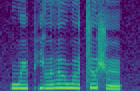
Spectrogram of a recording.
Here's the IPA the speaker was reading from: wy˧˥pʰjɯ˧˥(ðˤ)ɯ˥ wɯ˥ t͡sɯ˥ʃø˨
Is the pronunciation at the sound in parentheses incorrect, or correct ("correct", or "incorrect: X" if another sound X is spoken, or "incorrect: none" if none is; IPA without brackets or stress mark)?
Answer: incorrect: ð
